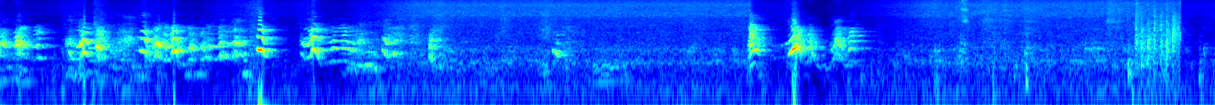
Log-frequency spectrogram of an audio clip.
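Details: Bailey, a Boxer, pesters his older sister Scarlett: a dense run of harmonic barks and whiny yelps over the first five seconds, a quiet stretch, then two more sharp barks near ten seconds, with low background hiss throughout.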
